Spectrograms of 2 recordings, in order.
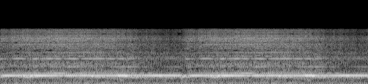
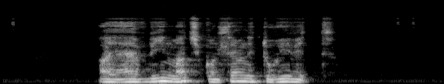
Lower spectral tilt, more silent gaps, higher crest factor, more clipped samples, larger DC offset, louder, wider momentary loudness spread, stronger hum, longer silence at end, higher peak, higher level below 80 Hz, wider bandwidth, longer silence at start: about the same, -5 dB/octave vs -6 dB/octave; neither; second, 10 dB vs 16 dB; neither; first, 1% vs under 0.1%; about the same, -14 LUFS vs -16 LUFS; second, 2 LU vs 11 LU; neither; second, 0 s vs 1.15 s; about the same, -4 dBFS vs -2 dBFS; first, -36 dBFS vs -50 dBFS; second, 5.4 kHz vs 9.6 kHz; second, 0 s vs 1 s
